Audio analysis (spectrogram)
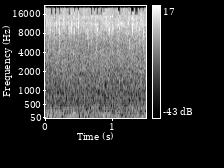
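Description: Steady, dense rain pouring down, a continuous loud hiss filling the whole moment with no voices.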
